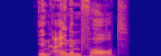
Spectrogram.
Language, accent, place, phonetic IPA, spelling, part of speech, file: German, Germany, Berlin, [ɪn ˌaɪ̯nəm ˈfɔʁt], in einem fort, phrase, De-in einem fort.ogg
- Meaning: incessantly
